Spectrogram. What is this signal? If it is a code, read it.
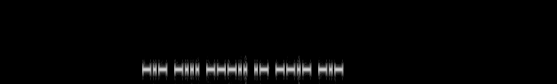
Morse code, heard as a keyed tone, about 48 wpm, 700 Hz. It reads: KB8AQK
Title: USA Call Signs - 6 Characters - Repeated 3x - 45wpm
